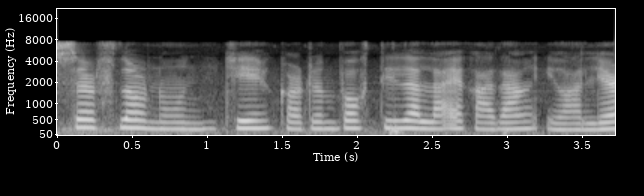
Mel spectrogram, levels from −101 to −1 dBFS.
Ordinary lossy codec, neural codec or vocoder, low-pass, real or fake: none; none; 7.2 kHz; real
